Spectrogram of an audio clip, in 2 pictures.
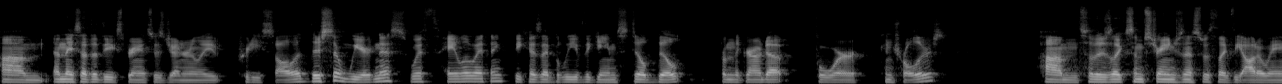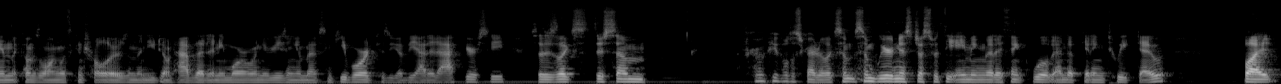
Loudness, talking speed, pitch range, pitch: -31 LUFS, 225 wpm, 100-120 Hz, 110 Hz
